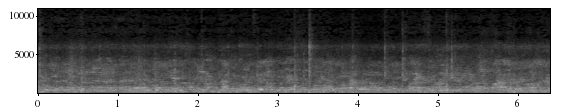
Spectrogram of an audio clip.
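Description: Busy market chatter, many voices talking over one another, with a few sharp knocks of a cleaver striking fish on a wooden chopping block.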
